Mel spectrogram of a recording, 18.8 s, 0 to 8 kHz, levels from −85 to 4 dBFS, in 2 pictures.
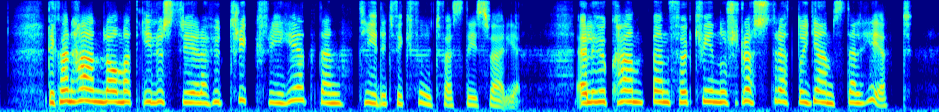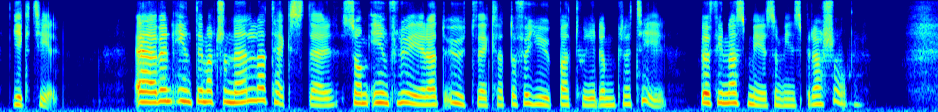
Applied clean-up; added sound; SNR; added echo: neural diffusion model UNIVERSE++.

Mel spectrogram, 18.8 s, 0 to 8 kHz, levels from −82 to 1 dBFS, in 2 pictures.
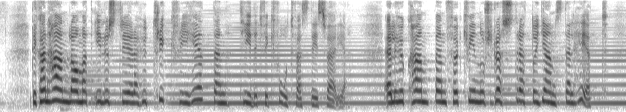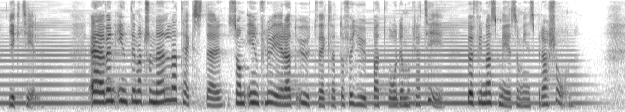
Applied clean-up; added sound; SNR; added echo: none; Bowed string instrument; 12 dB; none.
